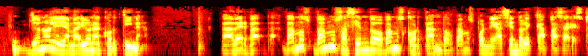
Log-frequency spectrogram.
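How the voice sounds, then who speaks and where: A man with a fairly high pitch and very wide pitch swings, at a moderate pace, in a dry, close sound with no echo. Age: 40s. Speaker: speaker and author. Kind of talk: casual interview chat. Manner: animated.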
